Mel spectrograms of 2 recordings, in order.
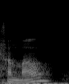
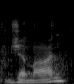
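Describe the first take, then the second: First: The word begins with a breathy H sound. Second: The word begins with a hard J sound. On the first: The speaker calls it right. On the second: The speaker calls it wrong. "I pronounce it with a hard J"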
